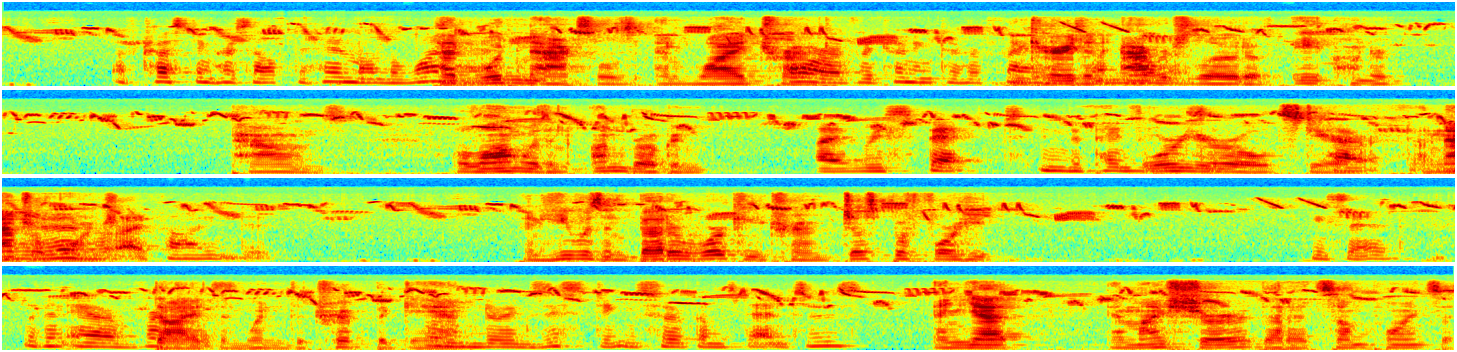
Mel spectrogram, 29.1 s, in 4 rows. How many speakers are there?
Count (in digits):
2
